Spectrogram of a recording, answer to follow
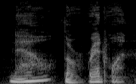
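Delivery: put-on soft, hushed child's murmur; whispered. A narrator's reading. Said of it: "On whispered".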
